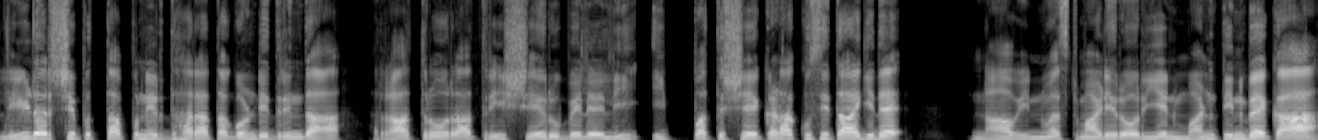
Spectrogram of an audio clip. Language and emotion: Kannada, angry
